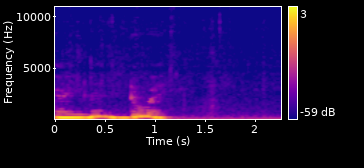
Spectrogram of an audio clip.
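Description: A woman's voice speaking in a drawn-out, sing-song tone, stopping after about a second.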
